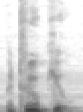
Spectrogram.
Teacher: In the Italian language, they pronounce it with a hard CH, that's K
